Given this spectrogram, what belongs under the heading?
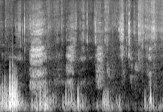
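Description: An American bully dog out on a daily walk makes soft, close whimpering and panting sounds in short bursts, with no one speaking.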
